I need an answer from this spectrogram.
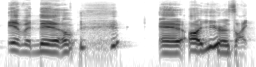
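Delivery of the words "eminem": lightly mimicked answer in an altered voice; skit character's answer. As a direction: give the name as a mock character's reply. Skit character answers the name question.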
